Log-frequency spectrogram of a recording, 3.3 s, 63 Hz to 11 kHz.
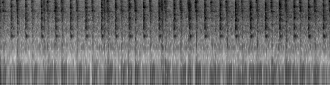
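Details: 1988 VW Vanagon, just started after replacing the clogged mid-pipe, catalytic converter and muffler, grease burning off the exhaust: low, uneven idle with occasional stumbles, sounding like a miss at idle; cause not confirmed.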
